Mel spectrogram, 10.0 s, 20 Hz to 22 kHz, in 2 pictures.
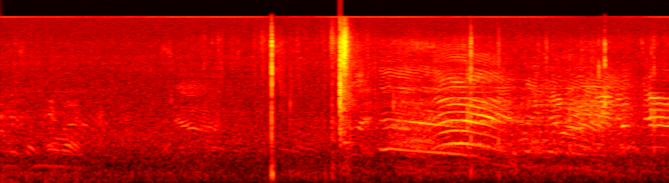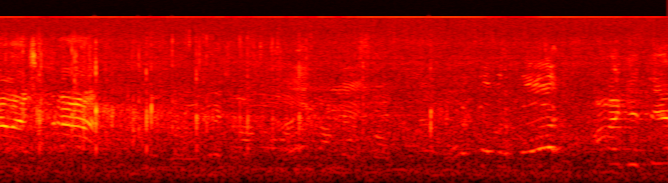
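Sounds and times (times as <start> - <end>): footballers shouting outdoors: 0.0 - 10.0.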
